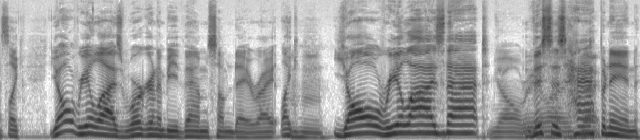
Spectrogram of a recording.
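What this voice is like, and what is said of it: Exaggerated put-on regional accent. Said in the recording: “You just like really dived into that accent. ... My Franklin County roots.”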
